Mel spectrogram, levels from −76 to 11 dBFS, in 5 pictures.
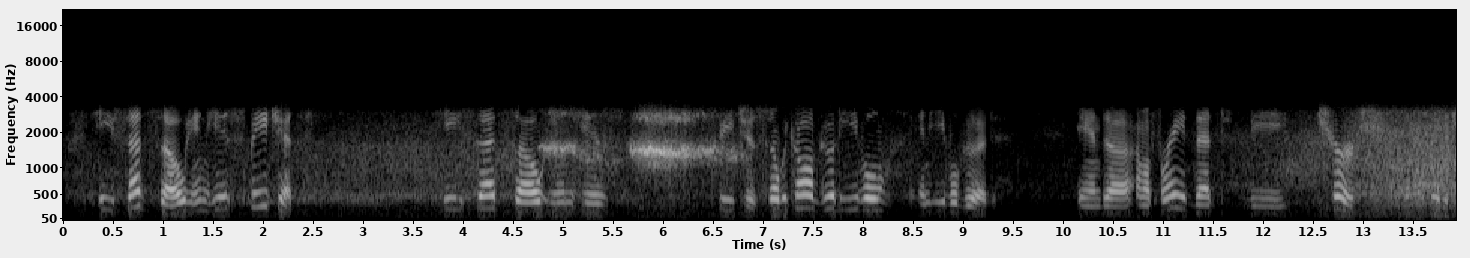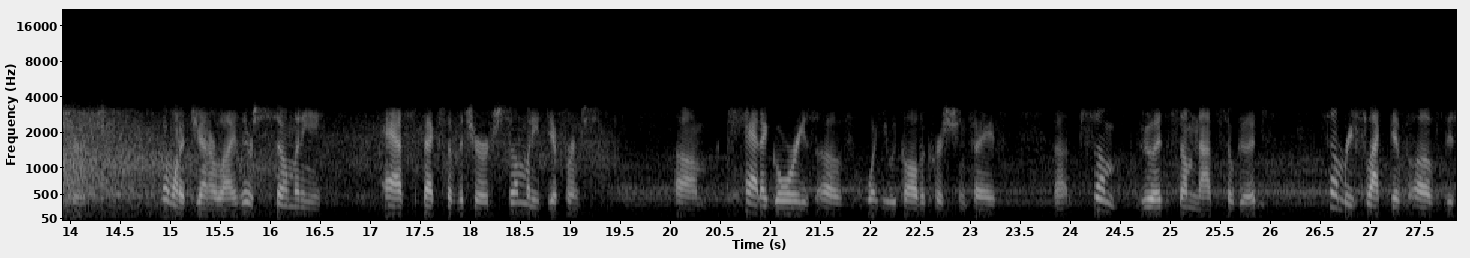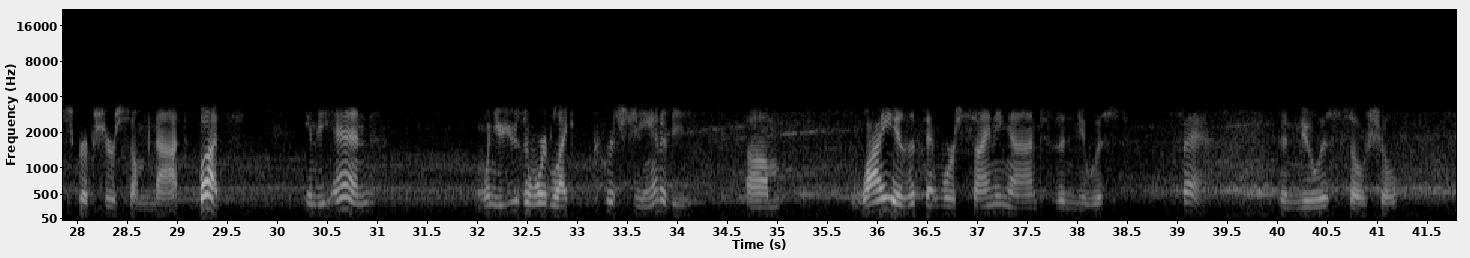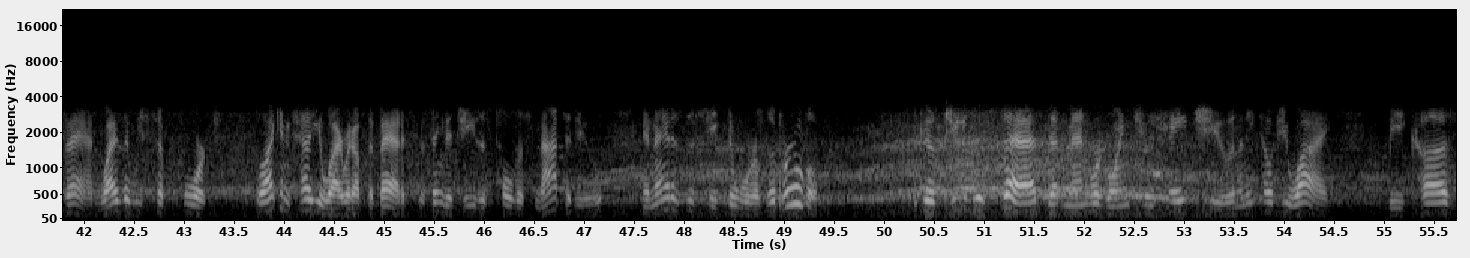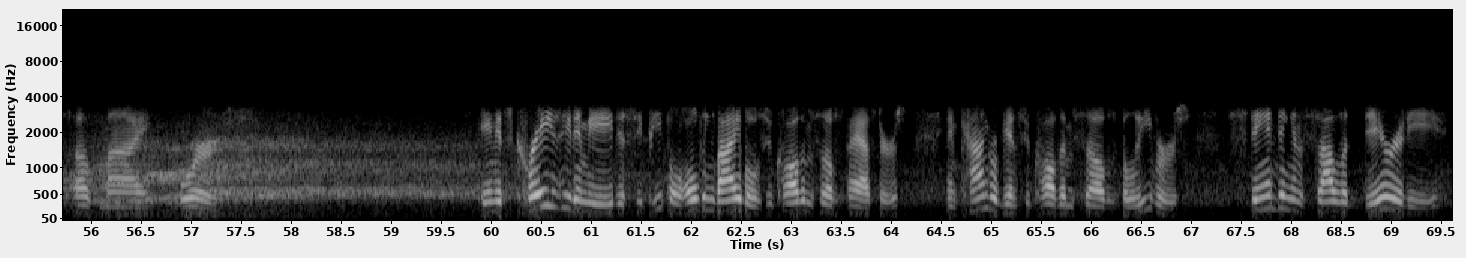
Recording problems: phone-call audio; poor line; nothing above 3 kHz
traffic noise; loud; throughout; 5 dB below the speech

